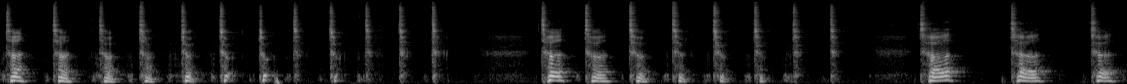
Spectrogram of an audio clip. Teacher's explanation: you have that breath coming out, and you really want to have that breath in there. So your tongue placement close to the middle of your lips.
